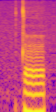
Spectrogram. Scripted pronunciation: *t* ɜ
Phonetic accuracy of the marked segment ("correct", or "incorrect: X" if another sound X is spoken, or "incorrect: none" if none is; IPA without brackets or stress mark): correct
